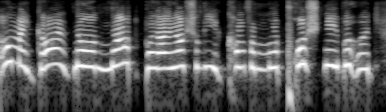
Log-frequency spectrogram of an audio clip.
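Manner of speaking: high falsetto posh British woman; mock British accent. British woman denying a Hackney accent, high mock falsetto. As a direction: put on a piping British woman's voice. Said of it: "This is how British people talk".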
